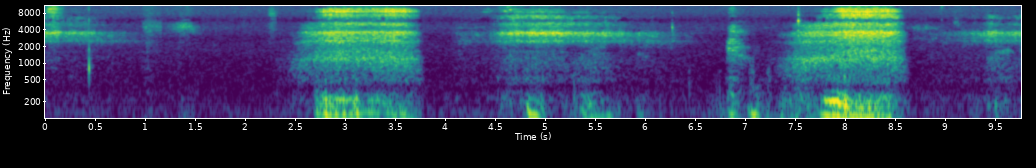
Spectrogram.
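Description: Three slow, low rattling snores with quiet gaps between, from a sleeping dog; ordinary snoring.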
